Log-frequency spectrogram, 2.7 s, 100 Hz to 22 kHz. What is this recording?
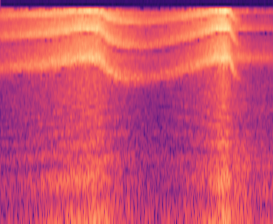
hmmmm, pulse wave setting..... and envelope's. w00t.
space, flyby, whoosh, synth, micron, sfx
